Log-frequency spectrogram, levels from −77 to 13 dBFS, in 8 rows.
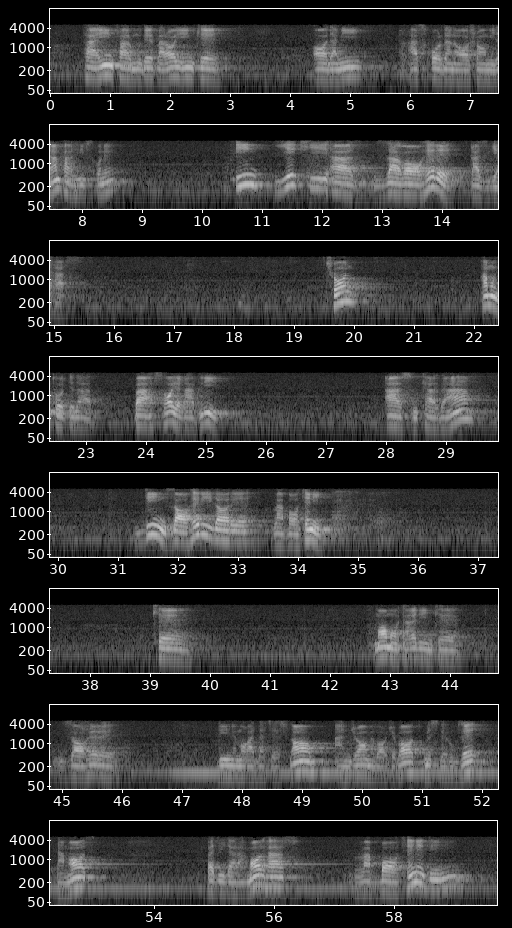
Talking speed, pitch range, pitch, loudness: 50 wpm, 115-150 Hz, 130 Hz, -18 LUFS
